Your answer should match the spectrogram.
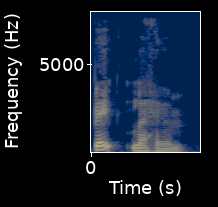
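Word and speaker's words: Beit Lehem (בית לחם): In Hebrew, the name is pronounced Beit Lehem.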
